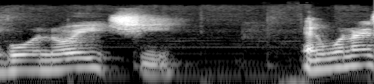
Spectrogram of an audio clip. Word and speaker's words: boa noite: be troublemakers for you that's why we don't say boa noite a we say born or a chi and when I say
